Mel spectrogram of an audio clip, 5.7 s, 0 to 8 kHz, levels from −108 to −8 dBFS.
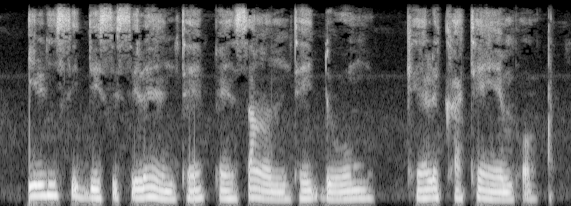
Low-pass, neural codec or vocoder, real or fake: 7.2 kHz; none; real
